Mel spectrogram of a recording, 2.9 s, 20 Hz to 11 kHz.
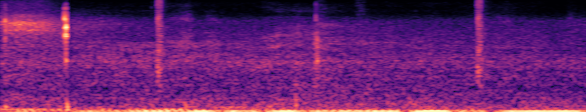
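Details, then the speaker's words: Old BMW 320d with a glow plug system fault, after the glow plugs and module were replaced: low, uneven diesel idle that dips and surges with stumbles. It is still misfiring and hunting; a glow plug area was soaking and it smokes. "think number three you hear the car still missing still hunting on the"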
